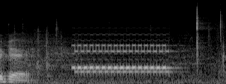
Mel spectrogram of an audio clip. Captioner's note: phone ringing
